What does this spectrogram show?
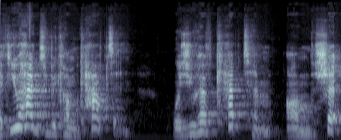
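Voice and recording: Doing a put-on character voice, a woman speaks at medium pitch and a moderate pace. Her bright, sharp tone has vocal fry and big pitch swings.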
